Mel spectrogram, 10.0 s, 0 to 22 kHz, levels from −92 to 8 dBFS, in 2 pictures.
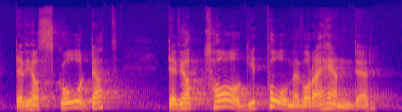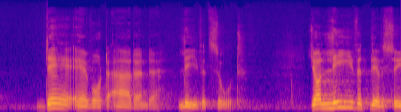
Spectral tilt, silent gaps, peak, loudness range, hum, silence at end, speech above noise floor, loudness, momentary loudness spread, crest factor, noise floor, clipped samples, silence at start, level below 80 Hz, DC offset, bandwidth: -6 dB/octave; none; -2 dBFS; 6 LU; none; 0 s; 36 dB; -18 LUFS; 14 LU; 18 dB; -54 dBFS; under 0.1%; 0.2 s; -74 dBFS; under 0.1%; 16.5 kHz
